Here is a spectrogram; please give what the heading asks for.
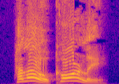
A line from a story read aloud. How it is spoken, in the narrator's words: he cried again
